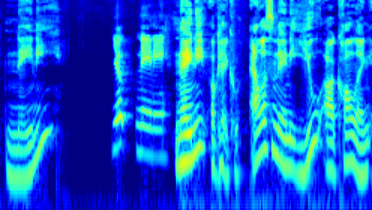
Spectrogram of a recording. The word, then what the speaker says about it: Naney: and now I don't know know if I pronounce your last name right NY yep NY NY okay cool Alison NY you are calling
